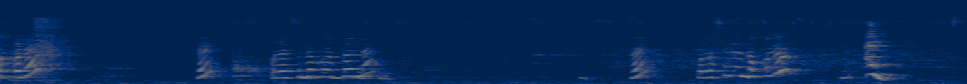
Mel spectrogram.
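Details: A caged, talking Alexandrine parakeet utters short, speech-like phrases with harmonic, voice-like syllables in bursts about two seconds apart, between brief sharp squawks.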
